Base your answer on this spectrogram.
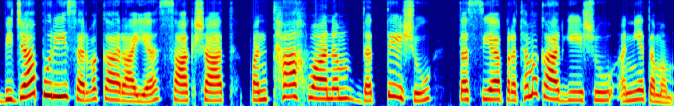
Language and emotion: Sanskrit, neutral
